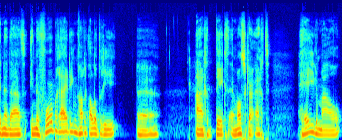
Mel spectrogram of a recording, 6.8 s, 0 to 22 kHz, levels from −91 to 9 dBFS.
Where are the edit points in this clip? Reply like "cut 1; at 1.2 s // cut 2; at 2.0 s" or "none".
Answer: cut 1; at 1.8 s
